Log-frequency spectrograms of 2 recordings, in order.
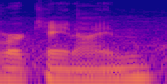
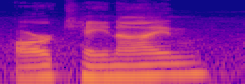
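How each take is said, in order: First: The middle A is kept short. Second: The middle A is lengthened. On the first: The speaker calls it wrong. "I just say Arcanine" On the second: The speaker calls it right. "I think you're supposed to like lengthen the A a little more"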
